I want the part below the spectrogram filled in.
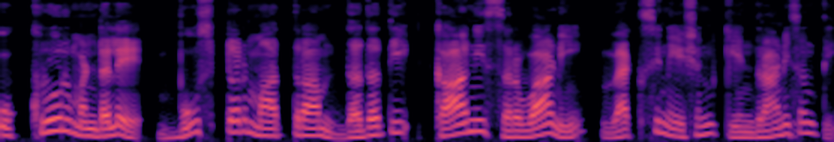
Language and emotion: Sanskrit, neutral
